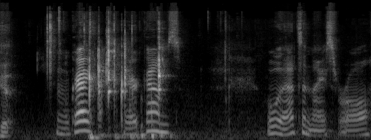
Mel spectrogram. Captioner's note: dice rolling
